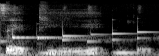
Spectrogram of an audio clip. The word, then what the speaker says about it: เศรษฐี: ว่า ว่า โศก เศร้า เศรษฐี อ่าน ว่า ว่า เศรษฐี ปราศรัย อ่าน ว่า ปราศรัย พยัญชนะ ต้น สอเสือ ควบ กับ ร เรือ อ่าน ออก เสียง ศ.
